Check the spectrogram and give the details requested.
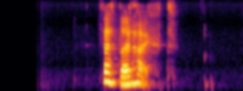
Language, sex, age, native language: Icelandic, female, 20-29, Icelandic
